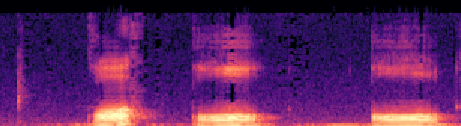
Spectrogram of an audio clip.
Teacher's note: Yang pertama yang paling hujung dekat dengan tenggorokan yaitu huruf qaf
